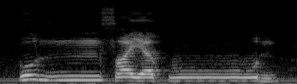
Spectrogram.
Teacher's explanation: زبر زیر پیش کو جلدی پڑھتے ہیں اور کھڑا زبر کھڑی زیر الٹا پیش کو تھوڑا کھینچ کر کے پڑھتے ہیں، تو اس طرح ہوگا فإنما يقول له کن فیکون، نون ساکن کے بعد فا ہے، جگہ پہ اخفا ہوگا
